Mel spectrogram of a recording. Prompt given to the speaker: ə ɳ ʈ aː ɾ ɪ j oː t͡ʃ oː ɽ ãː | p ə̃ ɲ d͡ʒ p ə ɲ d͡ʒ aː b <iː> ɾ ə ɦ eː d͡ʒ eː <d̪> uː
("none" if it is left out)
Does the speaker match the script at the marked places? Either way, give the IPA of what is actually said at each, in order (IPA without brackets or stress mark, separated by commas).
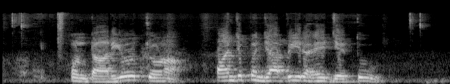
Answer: iː, t̪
